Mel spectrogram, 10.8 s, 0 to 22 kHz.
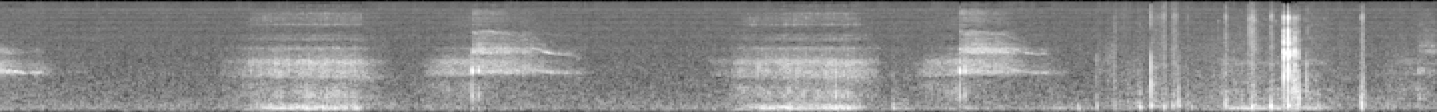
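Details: Person who does not usually snore, snoring softly on both inhalation and exhalation, about 15 breaths a minute, in a quiet room.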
